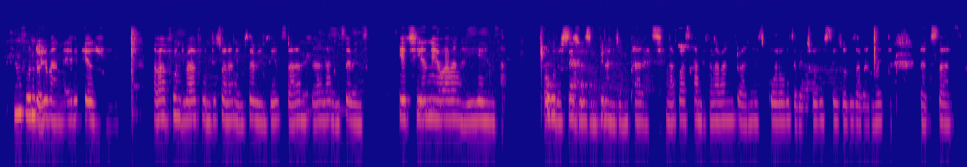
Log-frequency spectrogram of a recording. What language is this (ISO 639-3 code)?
nde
